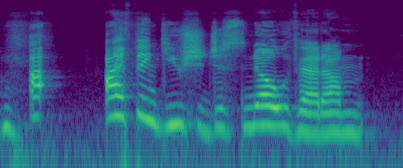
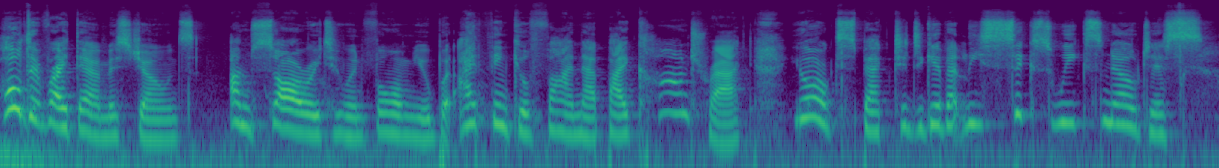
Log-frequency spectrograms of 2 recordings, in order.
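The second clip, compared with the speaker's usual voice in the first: put-on British accent; 5 semitones lower, 5 dB quieter than usual. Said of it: "You're doing a good accent".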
